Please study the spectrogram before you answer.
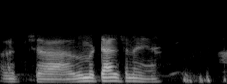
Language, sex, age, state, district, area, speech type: Hindi, male, 18-30, Bihar, Muzaffarpur, urban, conversation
